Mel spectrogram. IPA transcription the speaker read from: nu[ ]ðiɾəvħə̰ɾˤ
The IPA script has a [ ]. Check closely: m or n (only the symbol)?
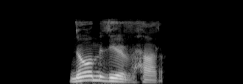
m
